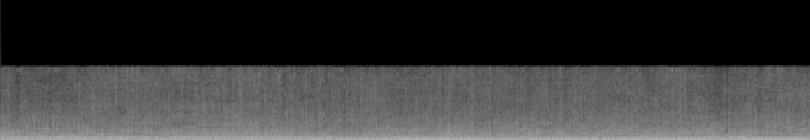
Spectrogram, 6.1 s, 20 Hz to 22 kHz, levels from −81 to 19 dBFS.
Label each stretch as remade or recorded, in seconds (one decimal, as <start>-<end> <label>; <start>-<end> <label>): 0.0-1.9 remade; 1.9-2.5 recorded; 2.5-6.1 remade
